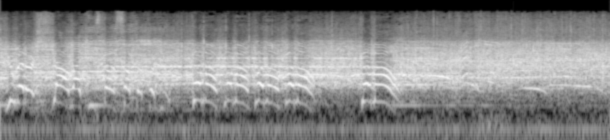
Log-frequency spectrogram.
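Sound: audience shouting praise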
